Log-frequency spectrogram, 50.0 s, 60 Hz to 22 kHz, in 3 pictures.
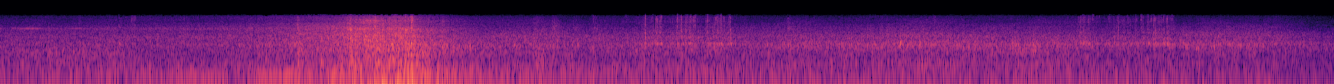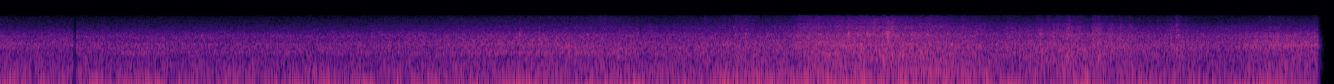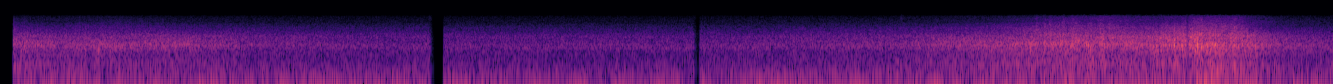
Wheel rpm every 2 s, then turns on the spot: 0, 0, 0, 0, 20, 0, 10, 10, 0, 0, 0, 0, 0, 0, 0, 0, 0, 0, 0, 0, 0, 0, 0, 0, 0.
8-10 14-16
